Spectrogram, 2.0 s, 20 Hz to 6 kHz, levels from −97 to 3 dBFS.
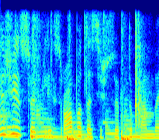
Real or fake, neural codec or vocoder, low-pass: real; none; 5.4 kHz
